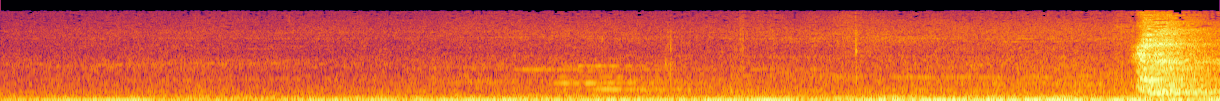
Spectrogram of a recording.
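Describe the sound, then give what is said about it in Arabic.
A single sharp sneeze from an audience member during a lecture bursts out near the end, over a steady low rumble of background noise with no talking. “طيب يرحمكم الله”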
